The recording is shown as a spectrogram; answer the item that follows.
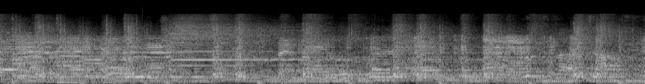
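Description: Live country-rock band playing through an outdoor stage PA: electric guitars over a steady beat, with a man singing lead.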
